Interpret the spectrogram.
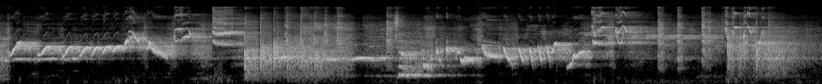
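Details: Captive white-rumped shama singing as a lure meant to provoke rival shamas into fighting and singing: varied, fast-changing phrases of whistles, trills and harsh rasping notes over about eight seconds.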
